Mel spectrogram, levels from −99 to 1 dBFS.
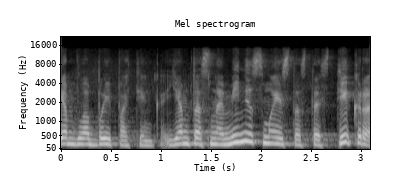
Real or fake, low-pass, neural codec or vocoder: real; 14.4 kHz; none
